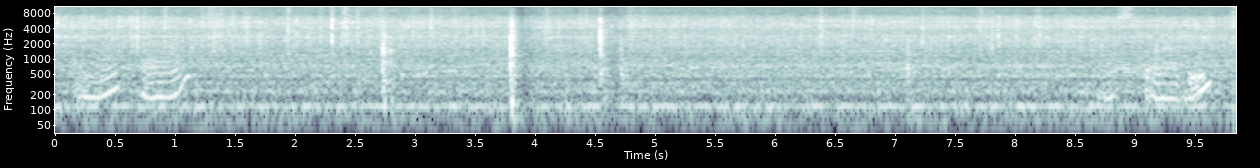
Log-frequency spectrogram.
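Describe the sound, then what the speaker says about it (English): Cabbage and carrots sizzle and crackle in a hot pan, a steady frying hiss that runs the whole time with occasional stirring clatters and a sharp knock near the middle. Background voice talk may be mixed in. "Here I'm adding my cabbage and my carrots."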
